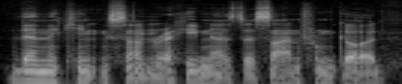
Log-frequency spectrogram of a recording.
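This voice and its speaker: Male Australian bedtime storyteller, heavy vocal fry, expressive, recorded close and dry. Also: sits low, moderate pace, dry recording. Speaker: storyteller, channel host. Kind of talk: expressive bedtime fairytale narration with casual asides.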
